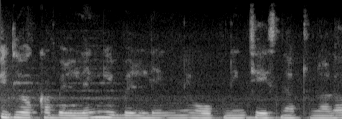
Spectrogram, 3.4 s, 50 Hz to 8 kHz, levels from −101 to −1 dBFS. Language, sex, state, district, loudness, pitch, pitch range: Telugu, female, Andhra Pradesh, Srikakulam, -31 LUFS, 160 Hz, 155-165 Hz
